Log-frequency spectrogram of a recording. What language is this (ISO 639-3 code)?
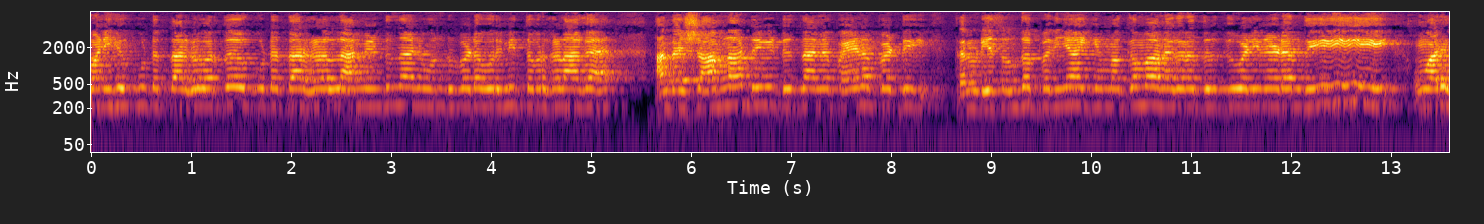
tam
